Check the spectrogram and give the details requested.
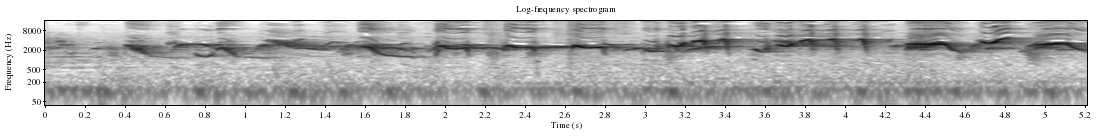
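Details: Chinese hwamei song while a female dances and spreads her feathers to spur the male; fast, fluid warbling of looping whistles and quick slurs, steady and unbroken, ending in bright high notes.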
